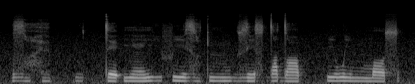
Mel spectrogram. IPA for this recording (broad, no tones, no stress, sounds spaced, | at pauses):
zˤ e̤ h ɛ̤ pː ṳ tː e ʔ j ẽ j i̤ f i z i̤ tˤ mː ṳ z i s dˤ ʊ dˤ a pː i w i mː ɔ s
